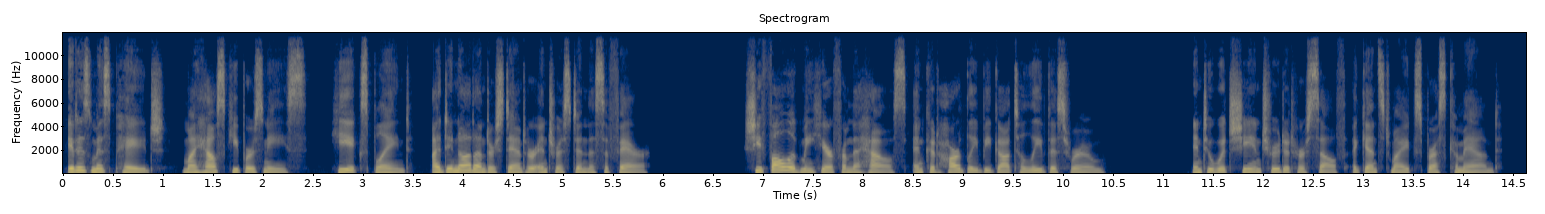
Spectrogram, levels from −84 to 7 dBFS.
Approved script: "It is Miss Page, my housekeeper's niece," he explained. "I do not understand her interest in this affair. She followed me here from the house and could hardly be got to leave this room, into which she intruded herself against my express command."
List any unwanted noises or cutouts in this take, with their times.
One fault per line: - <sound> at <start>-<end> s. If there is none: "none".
none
